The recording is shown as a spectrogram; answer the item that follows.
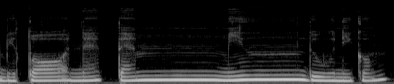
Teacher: تامر بوتا کی تنوین کے بعد میم ادغام غنہ کے ساتھ. من دونکم، دال کے لیے اخفاء.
